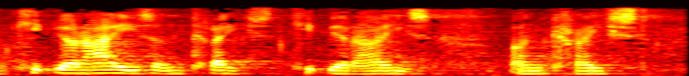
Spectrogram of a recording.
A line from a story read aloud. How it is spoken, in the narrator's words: His wife all the time pleading with him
